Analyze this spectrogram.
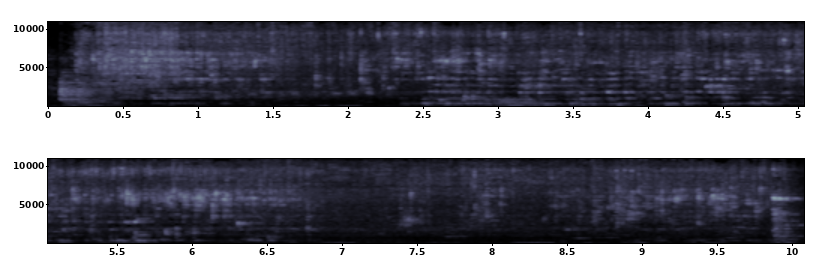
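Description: Bathroom sink faucet running, water splashing into the basin and drain while soapy hands are rubbed under it. The flow starts abruptly.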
